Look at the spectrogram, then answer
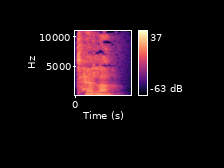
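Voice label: "teller", British English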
